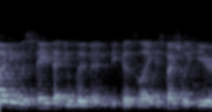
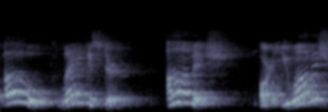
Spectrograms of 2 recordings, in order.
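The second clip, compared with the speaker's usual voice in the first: high, drawn-out nosy questioning; mock curious locals; 13 semitones higher, much slower than usual. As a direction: gush over Lancaster like a clueless local.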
